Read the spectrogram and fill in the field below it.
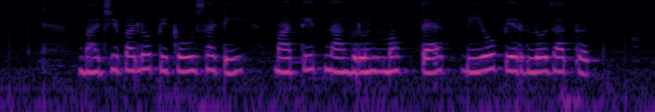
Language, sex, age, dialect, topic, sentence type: Marathi, female, 18-24, Southern Konkan, agriculture, statement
